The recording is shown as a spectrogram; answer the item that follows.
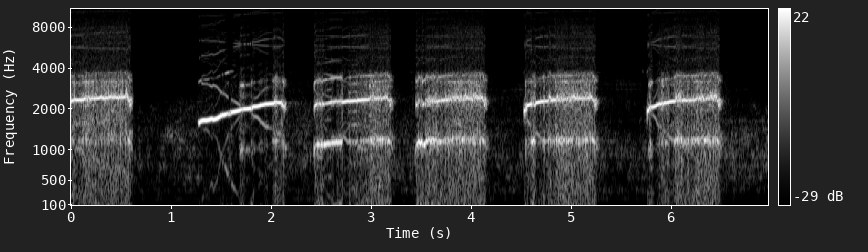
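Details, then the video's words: Female falcon nestling in Włocławek, Poland, wailing with hunger as her father delivers food, 27 May 2022, 20:06; repeated harsh drawn-out cries, six in seven seconds, steady and piercing, with a brief scraping sound early on. "Negra is crying hungry, Dad brings food, she grabs it"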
